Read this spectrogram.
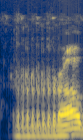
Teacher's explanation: जीभ आपका कहाँ जाकर सट रहा है, मसूड़ा के पीछे वाला हिस्सा में, यानी तालु के आगे वाले हिस्से में सट रहा है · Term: मूर्धा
